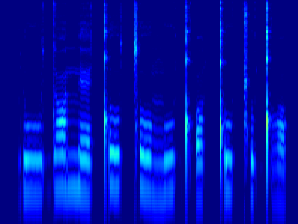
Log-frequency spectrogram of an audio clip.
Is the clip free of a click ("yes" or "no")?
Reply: no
